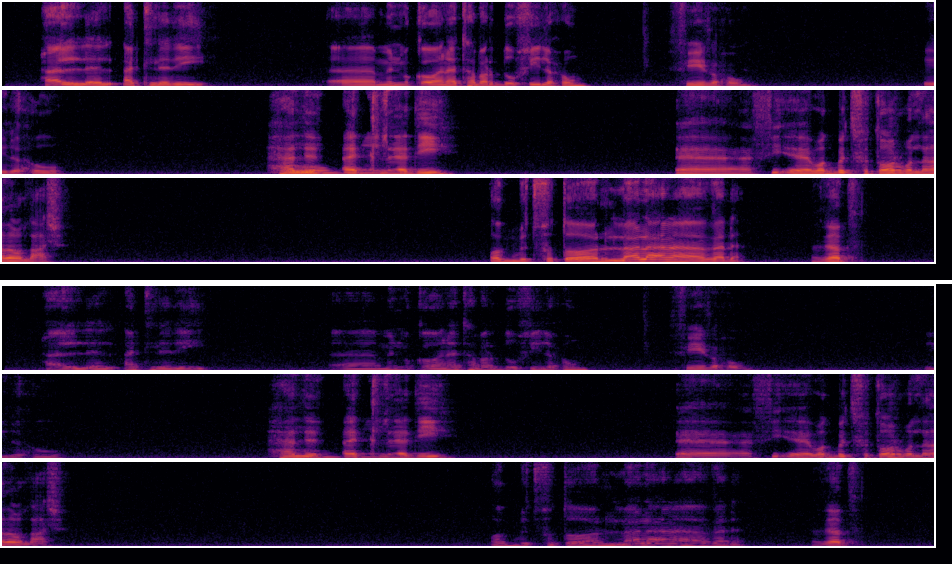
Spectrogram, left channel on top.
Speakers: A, on the left (about 60°); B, on the left (about 15°).
A: هل الأكلة دي آه، من مكوناتها برضو في لحوم
B: في لحوم
A: في لحوم
B: هل
A: لحوم
B: الأكلة
A: ماشي
B: دي آه في آه وجبة فطار ولا غدا ولا عشاء؟
A: وجبة فطار لا لا أنا غدا
B: غدا
A: أنا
